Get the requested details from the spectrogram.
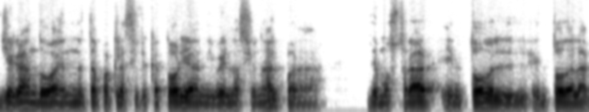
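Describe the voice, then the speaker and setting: A man speaks fairly slowly with a fairly low pitch. The background is quiet. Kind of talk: informational presentation. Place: home room. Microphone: earbuds.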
